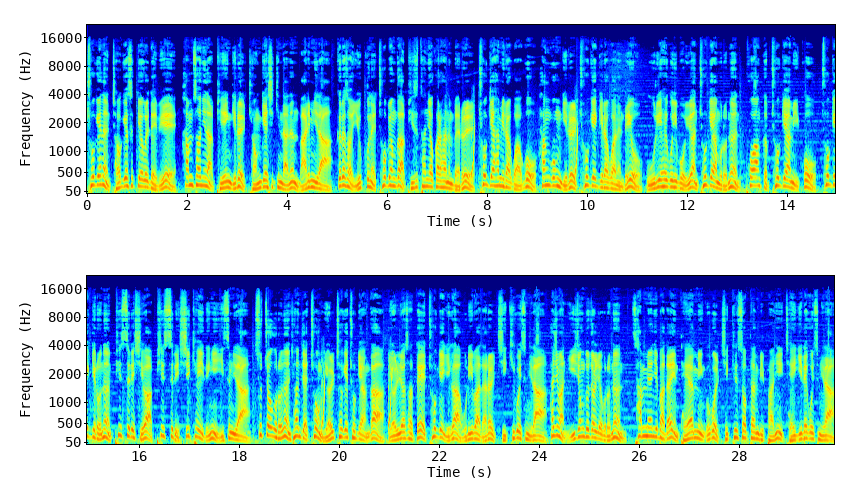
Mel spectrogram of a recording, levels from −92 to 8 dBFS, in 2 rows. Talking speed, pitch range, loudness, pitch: 360 characters per minute, 120-185 Hz, -18 LUFS, 150 Hz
